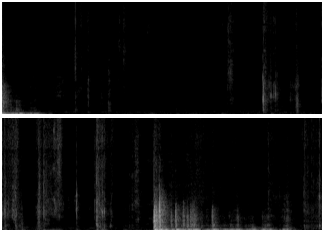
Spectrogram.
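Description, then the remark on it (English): A Modern Witch Tarot deck by Lisa Sterrell is shuffled close up: scattered crisp flicks and taps, then a longer dense riffling burst of cards slapping together, with no talking. “Shuffle.”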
